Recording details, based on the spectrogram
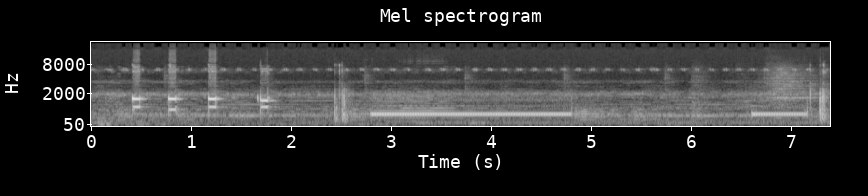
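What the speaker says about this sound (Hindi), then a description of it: "अपने मोबाइल से किसी को फोन करने लग जाता है।" A mobile phone dials a number with four or five short keypad beeps, then gives a steady tone and a pause before another brief tone, heard close and clean with no voices.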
